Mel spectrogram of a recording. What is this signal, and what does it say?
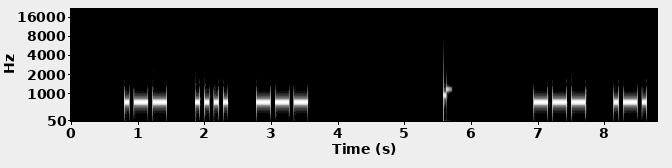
Morse code, heard as a keyed tone, about 17 wpm, spaced as for 12 wpm, 700 Hz. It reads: WHO OR
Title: 2x Character Spacing - Top 100 Words - 17wpm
